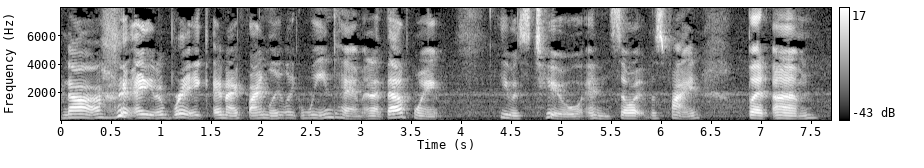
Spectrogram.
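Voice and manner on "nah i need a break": slow laughing mock brush-off; amused, drawn-out refusal of more; laughing nah. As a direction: laugh it off, taking your time. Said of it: "And then I was like".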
